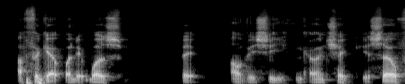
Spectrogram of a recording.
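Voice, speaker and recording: A man is speaking. He has an English accent. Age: 70s. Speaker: vlogger. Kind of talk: casual vlog monologue. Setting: at home in condo. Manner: halting.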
